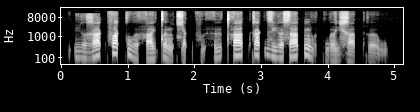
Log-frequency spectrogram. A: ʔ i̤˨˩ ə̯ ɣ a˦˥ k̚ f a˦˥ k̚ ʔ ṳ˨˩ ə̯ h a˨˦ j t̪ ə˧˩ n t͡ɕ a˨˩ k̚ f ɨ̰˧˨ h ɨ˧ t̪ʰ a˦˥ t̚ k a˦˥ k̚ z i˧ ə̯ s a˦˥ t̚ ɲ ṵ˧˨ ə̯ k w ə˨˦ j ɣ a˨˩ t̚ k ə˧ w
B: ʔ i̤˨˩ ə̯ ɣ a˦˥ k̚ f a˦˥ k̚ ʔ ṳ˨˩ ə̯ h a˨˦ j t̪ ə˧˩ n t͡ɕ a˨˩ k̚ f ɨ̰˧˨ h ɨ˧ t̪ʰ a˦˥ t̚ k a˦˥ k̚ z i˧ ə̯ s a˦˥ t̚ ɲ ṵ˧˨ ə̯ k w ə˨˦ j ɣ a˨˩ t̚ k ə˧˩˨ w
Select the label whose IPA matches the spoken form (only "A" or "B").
B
